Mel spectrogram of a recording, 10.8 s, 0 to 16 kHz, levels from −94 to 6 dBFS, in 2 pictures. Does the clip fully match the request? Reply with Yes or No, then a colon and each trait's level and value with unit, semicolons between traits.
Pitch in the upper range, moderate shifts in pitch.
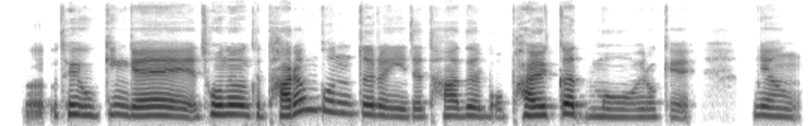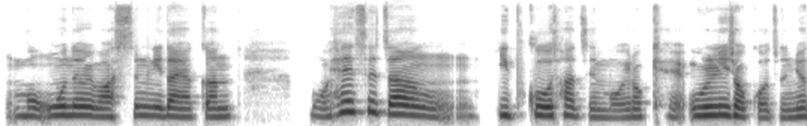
Yes: high, 220 Hz; average, 3.1 semitones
